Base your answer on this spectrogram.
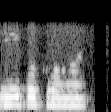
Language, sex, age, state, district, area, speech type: Dogri, female, 30-45, Jammu and Kashmir, Udhampur, urban, conversation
